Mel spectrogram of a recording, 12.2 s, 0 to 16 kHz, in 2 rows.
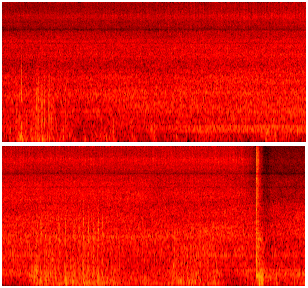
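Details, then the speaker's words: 2014 Ford Flex AWD, 3.5 L twin-turbo EcoBoost V6; water pump replaced by a shop about 20,000 miles ago: smooth, even idle with a faint steady hum and no knocks, ticks or misses; normal healthy idle. "Here's that 3.5 liter twin turbo V6, known as the EcoBoost. You can hear it sounds very healthy."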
